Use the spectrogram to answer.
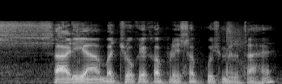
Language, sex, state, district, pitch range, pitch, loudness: Hindi, male, Delhi, New Delhi, 70-80 Hz, 75 Hz, -20 LUFS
